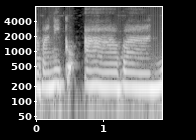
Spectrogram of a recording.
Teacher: la sílaba tónica está en la penúltima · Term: grave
